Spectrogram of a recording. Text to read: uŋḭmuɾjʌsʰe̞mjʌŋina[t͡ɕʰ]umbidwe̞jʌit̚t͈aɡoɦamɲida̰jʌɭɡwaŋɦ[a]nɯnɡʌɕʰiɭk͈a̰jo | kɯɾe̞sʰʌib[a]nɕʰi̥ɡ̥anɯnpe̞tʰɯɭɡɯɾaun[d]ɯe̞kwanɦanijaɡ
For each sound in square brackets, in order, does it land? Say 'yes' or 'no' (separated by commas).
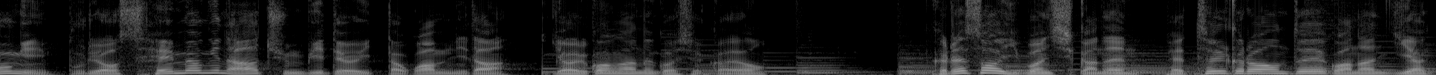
no, yes, no, yes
